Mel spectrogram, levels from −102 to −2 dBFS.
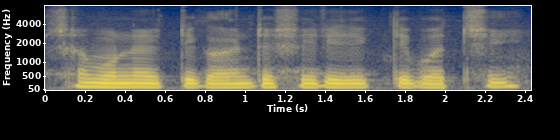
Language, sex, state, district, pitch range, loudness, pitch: Bengali, male, West Bengal, Cooch Behar, 120-135 Hz, -15 LUFS, 125 Hz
